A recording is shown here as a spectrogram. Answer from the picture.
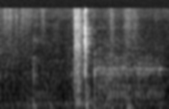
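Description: Quiet room tone with a few faint short clicks about a second in: light handling noise.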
